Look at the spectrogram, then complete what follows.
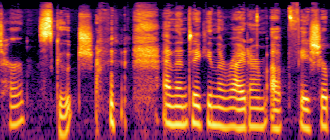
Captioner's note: giggling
